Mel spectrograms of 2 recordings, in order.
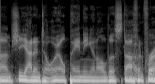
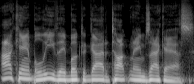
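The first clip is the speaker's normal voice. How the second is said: put-on South Carolina Southern US accent; 4 semitones higher than usual. Retelling what a friend in South Carolina said about a booked speaker, in a Southern accent. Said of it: "he has a Southern accent".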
